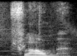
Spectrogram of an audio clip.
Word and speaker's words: Pflaume: Do you pronounce the E? Pflaume? Pflaume.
